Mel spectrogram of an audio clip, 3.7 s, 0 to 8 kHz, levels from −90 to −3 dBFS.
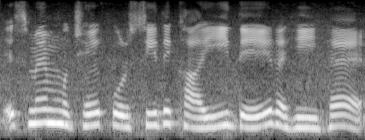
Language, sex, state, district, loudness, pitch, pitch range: Hindi, female, Madhya Pradesh, Katni, -11 LUFS, 210 Hz, 190-225 Hz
